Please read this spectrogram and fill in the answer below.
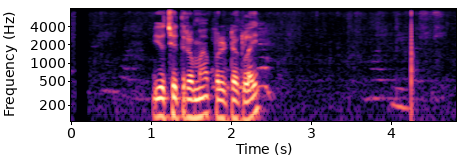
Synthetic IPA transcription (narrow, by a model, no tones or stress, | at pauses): jot͡sʰet̪rʌmapʌɾeʈʌklaj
